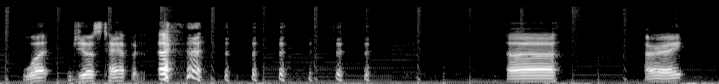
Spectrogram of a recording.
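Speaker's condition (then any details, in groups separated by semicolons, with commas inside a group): No condition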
